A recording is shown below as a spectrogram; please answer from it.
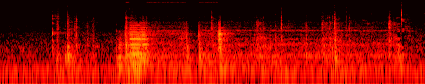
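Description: Quilt seam pieces for a drunkard's path block are stitched on a sewing machine at a scant quarter-inch allowance, with short, close mechanical bursts of stitching that start and stop in brief runs.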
